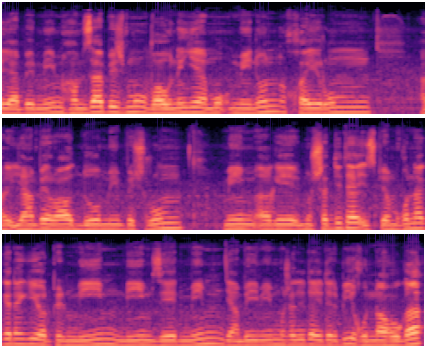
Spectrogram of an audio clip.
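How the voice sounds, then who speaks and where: A man teaching a Quran recitation lesson in Urdu with a Pakistani accent, spelling out letters and vowel marks quickly, then reciting verses slowly. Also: a little high, steady tone, warm tone, a little hiss or hum. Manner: switches between quick explanation and slow drawn-out recitation.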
